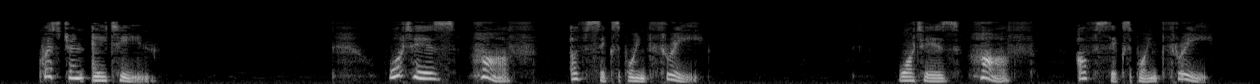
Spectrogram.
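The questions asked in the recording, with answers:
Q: What is half of 6.3?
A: 3.15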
